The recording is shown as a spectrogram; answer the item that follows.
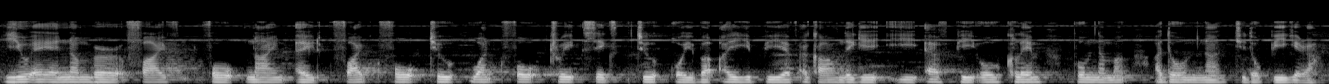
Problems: constant background noise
